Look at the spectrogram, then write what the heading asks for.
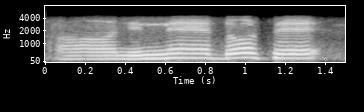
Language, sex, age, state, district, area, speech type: Kannada, male, 30-45, Karnataka, Udupi, rural, conversation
